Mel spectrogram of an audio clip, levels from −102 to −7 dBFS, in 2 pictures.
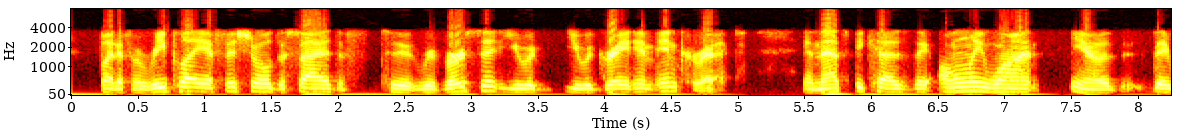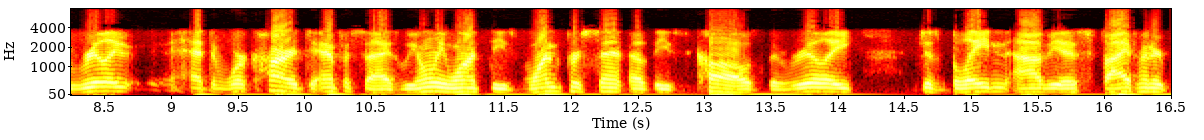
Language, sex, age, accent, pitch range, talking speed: English, male, 40-59, American, 115-135 Hz, 170 wpm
